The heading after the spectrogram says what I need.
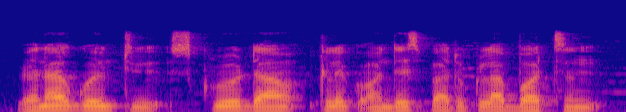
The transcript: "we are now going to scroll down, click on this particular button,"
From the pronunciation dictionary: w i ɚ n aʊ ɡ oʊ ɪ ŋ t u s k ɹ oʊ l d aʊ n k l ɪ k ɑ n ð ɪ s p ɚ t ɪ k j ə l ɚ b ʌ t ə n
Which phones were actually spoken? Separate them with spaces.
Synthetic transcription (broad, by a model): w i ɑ n aʊ ɡ oʊ ɪ ŋ t u s k ɹ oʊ d aʊ n k l ɪ k ɑ n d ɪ s p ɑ t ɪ k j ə l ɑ b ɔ t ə n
